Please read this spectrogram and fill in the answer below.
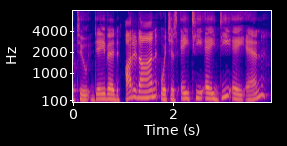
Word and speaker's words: Atadan: Again, you can go to David Atadan, which is Atadan. Spelled a little different than it sounds, but I think I got that pronunciation right, didn't I, Atadan?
